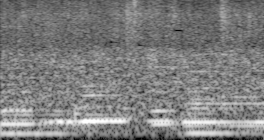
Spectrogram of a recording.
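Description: Steady rain pours in the winemaking game Terroir, an even hiss of falling water over a faint sustained musical drone, with no voices.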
